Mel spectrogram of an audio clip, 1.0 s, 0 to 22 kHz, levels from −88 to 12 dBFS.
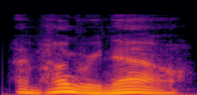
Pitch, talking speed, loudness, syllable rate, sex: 120 Hz, 185 wpm, -14 LUFS, 4.9 syllables/s, male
